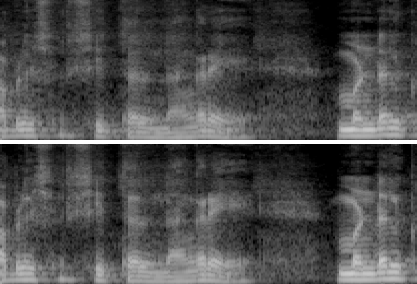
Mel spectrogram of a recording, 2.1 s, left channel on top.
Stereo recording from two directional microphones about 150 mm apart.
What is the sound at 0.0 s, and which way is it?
Speech, 15° right (ahead or behind).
